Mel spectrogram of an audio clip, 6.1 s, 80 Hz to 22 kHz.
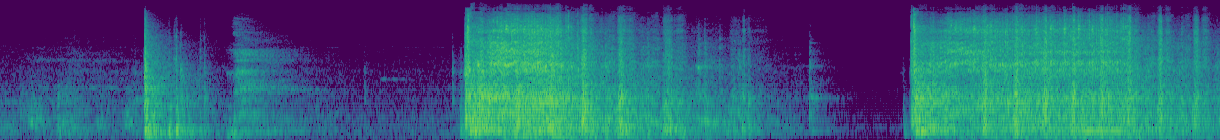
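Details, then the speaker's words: Craftsman T100 lawn tractor, Briggs Intek engine, hydrolocked after sitting all winter, cranked with spark plug removed and oil drained to expel fuel: two quick bursts of fast, even whirring, turning freely. Normal cranking. "I'm going to briefly crank over the engine with the spark plug removed, just so that it can expel whatever fuel is remaining in there."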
